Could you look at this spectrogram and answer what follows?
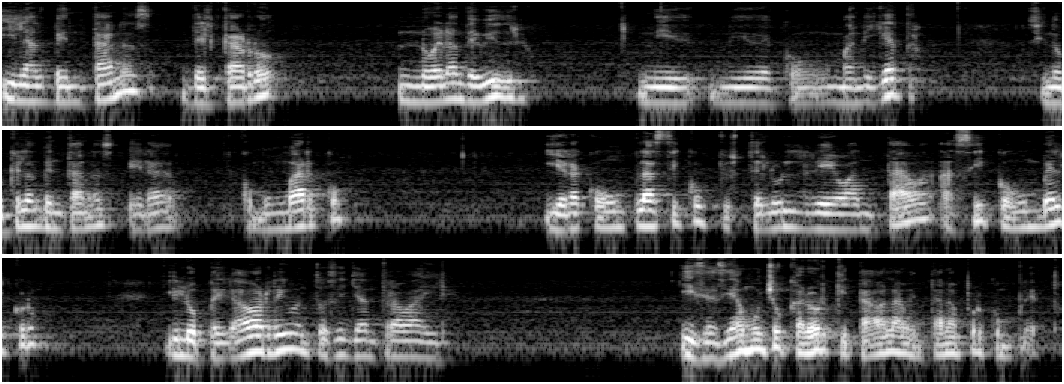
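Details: Adult man who has stuttered since early childhood, severity varying with situation, getting stuck on some words; fluent speech takes him concentration and relaxation; stuttering, Spanish speech.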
